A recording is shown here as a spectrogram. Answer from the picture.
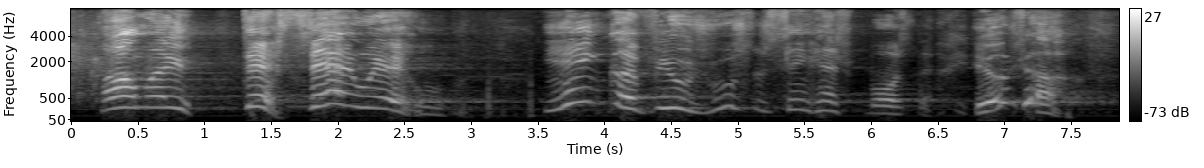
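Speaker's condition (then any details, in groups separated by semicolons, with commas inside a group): Cerebral palsy; no speech as child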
